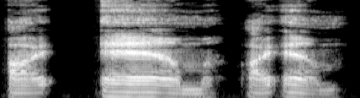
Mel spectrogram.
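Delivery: usual speaking voice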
